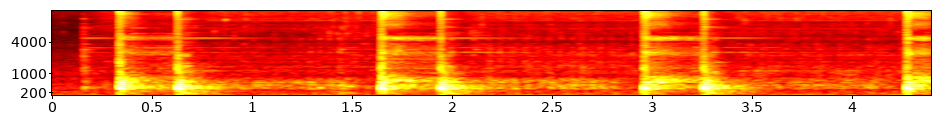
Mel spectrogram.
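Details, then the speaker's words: LM10 homogenizer processor primed and running at a set 10,000 psi process pressure; even paired pump clicks about every 1.3 seconds with quiet hiss between; normal operation. "Machine operates we can walk through screens again now that the LM 10 is running"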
